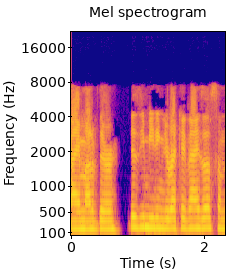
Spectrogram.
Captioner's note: none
